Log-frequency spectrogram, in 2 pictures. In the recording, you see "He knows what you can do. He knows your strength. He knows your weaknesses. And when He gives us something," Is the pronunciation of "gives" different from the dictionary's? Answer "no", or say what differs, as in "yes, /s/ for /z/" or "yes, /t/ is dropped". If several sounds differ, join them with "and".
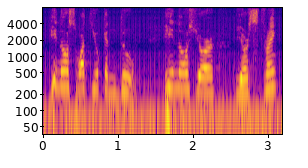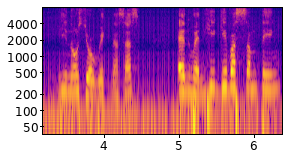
yes, /z/ is dropped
